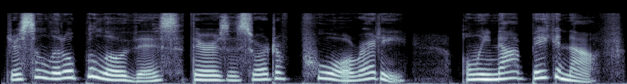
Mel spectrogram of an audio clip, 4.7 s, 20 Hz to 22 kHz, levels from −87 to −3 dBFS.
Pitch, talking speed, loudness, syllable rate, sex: 240 Hz, 205 wpm, -16 LUFS, 5.6 syllables/s, female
